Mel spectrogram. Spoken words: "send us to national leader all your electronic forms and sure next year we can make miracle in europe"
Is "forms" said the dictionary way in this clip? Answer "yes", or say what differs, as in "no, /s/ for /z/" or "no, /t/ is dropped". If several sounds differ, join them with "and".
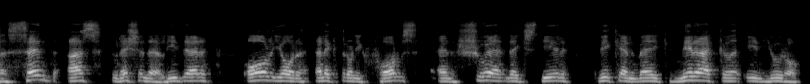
no, /s/ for /z/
